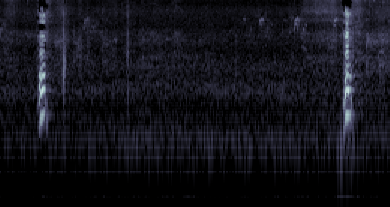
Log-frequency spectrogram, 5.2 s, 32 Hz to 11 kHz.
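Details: Holly, a Welsh Springer Spaniel, out on a walk in June 2013, gives two sharp, loud barks about four seconds apart, with a short softer yelp just after the first, against an otherwise quiet background.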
